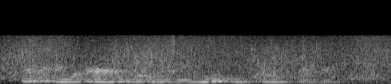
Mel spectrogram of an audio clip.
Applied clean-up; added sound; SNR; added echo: none; Ocean; 4 dB; reverberation time 0.9 s.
